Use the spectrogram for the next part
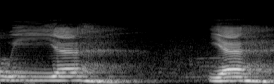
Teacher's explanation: Ta marbut di akhir ngalirkan menjadi huruf ha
